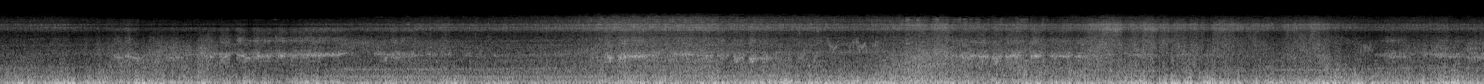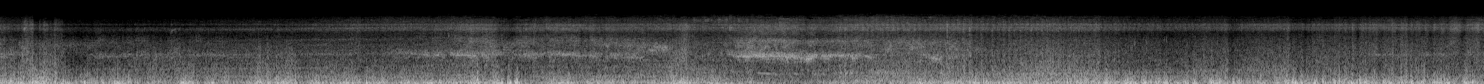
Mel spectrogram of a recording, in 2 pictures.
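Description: Onboard sound of a Sodi RT8 rental kart's four-stroke engine running at racing speed, rising and falling with throttle through the corners, with heavy wind buffeting on the camera microphone.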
